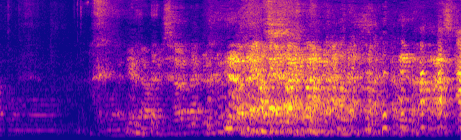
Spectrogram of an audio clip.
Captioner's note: laugh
